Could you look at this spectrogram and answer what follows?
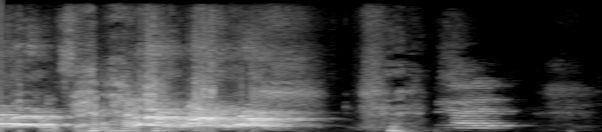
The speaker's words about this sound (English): You got a guest appearance by your dog. It's good. I'll put him in the show notes. He's a very attractive little mini labradoodle.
